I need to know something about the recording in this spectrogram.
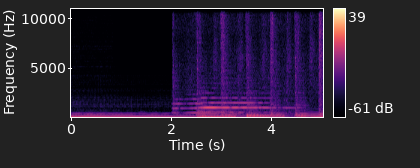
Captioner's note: none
